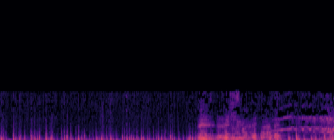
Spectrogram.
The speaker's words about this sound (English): Look, a horse with an empty saddle breaking through that brush.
